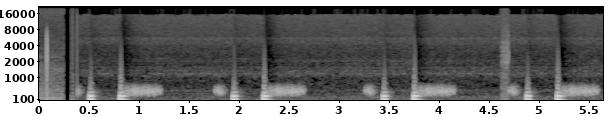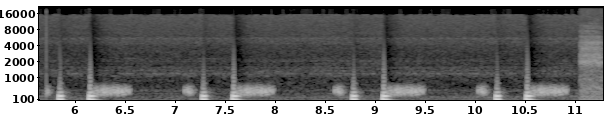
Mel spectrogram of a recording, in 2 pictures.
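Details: Regular heartbeats, each second sound followed by a soft blowing murmur that fades away, an early diastolic murmur of aortic regurgitation, as used in a cardiac murmur review.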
